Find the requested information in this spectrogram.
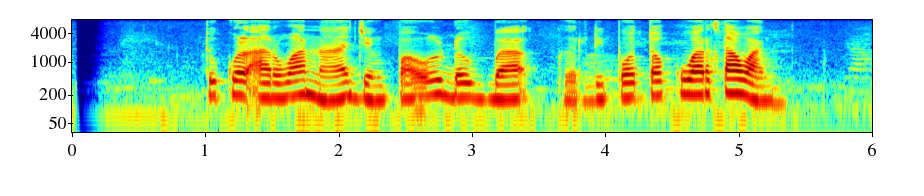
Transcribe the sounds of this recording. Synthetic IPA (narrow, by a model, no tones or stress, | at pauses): t̪ukula̰rwanad͡ʒɨŋpauldɔɡ̚bakɨ̰rdipɔt̪ɔkuwart̪awan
